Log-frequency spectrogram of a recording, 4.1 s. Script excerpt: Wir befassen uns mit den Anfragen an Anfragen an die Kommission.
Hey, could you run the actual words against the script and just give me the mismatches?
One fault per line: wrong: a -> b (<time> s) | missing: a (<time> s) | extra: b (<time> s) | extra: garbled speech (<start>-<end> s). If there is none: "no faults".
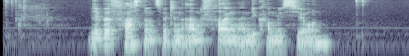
missing: Anfragen an (2.5 s)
